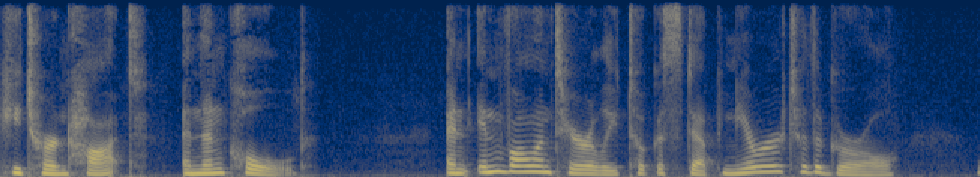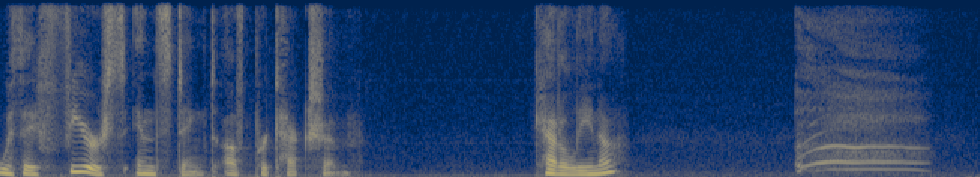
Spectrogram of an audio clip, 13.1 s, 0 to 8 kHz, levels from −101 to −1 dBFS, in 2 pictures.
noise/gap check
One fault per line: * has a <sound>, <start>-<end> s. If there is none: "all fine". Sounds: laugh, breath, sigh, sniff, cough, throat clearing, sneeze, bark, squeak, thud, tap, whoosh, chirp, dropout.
* has a breath, 11.8-12.8 s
